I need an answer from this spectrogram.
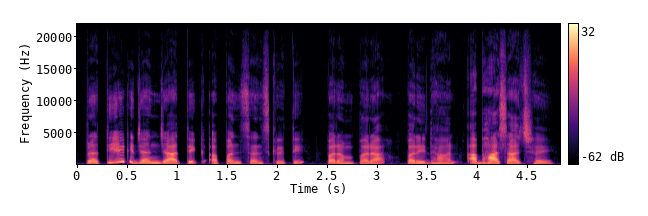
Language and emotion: Maithili, neutral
